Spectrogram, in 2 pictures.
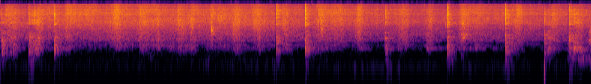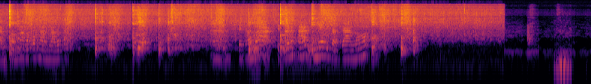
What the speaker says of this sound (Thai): ผัดให้เข้ากันเลยนะคะ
